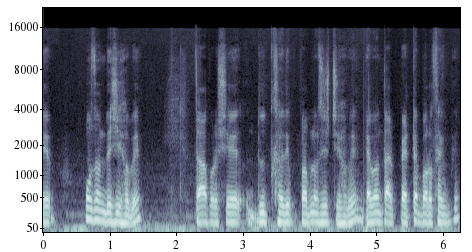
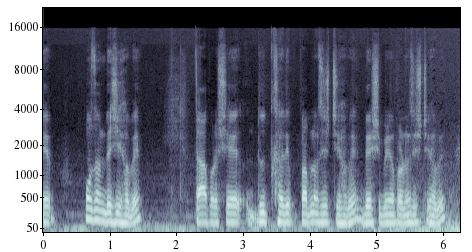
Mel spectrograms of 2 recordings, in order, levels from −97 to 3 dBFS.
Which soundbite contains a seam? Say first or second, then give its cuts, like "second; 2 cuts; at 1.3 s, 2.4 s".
first; 1 cut; at 4.7 s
